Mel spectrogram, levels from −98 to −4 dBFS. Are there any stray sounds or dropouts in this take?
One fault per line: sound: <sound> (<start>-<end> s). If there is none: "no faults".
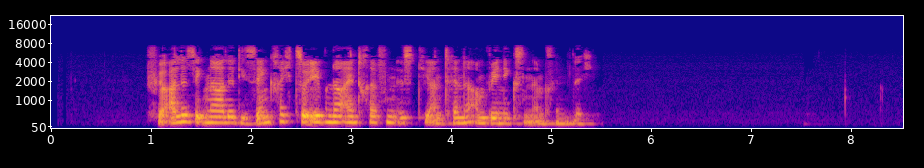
no faults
